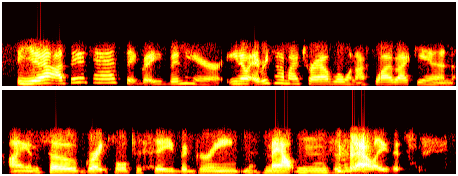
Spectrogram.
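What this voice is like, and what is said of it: Tennessee accent. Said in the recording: “I'm in Chattanooga, so that explains the accent”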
